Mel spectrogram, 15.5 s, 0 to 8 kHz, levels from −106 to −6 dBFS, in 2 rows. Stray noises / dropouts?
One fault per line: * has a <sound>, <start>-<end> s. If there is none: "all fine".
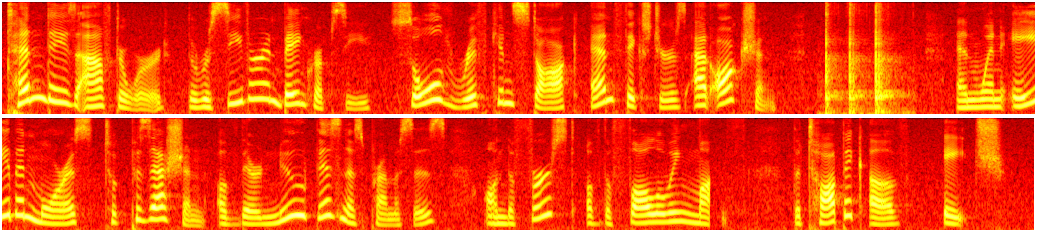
* has a tap, 6.1-6.9 s
* has a dropout, 13.1-13.2 s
